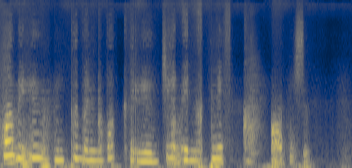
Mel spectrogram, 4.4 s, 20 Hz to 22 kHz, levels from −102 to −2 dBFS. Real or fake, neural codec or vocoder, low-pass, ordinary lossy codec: fake; codec, 44.1 kHz, 0.9 kbps, DAC; none; none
